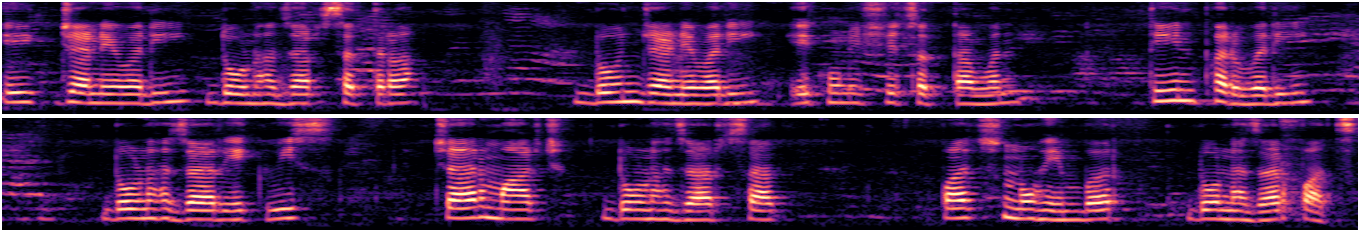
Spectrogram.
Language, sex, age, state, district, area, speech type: Marathi, female, 30-45, Maharashtra, Yavatmal, urban, spontaneous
